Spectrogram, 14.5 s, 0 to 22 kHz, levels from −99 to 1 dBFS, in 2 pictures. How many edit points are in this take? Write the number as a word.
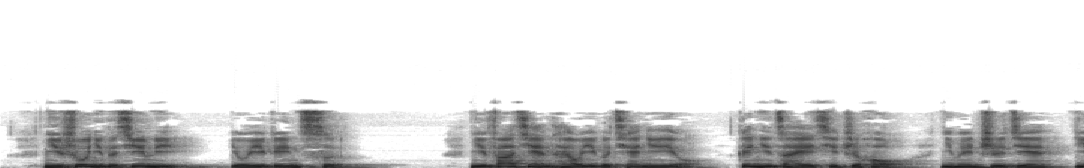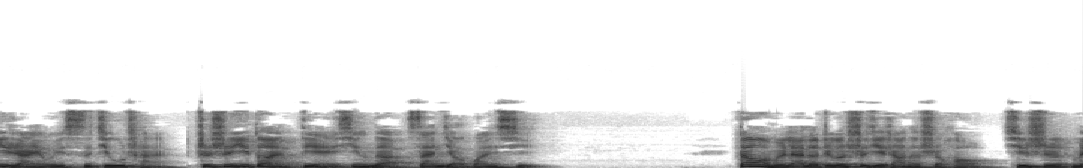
one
